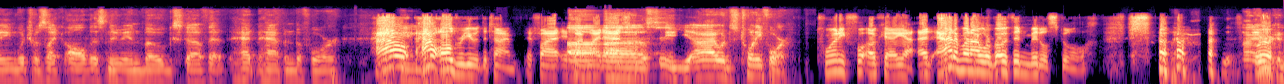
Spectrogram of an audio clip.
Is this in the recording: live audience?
no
